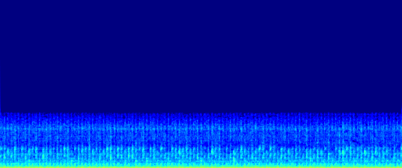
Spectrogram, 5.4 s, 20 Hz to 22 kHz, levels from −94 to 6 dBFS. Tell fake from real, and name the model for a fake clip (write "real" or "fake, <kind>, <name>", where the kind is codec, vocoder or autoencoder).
real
